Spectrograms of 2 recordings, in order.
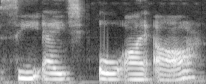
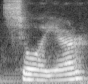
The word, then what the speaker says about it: choir: a word for example take the word c h o i r that's choir but someone who's not a native speaker can say something like Cher or something and that can be really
